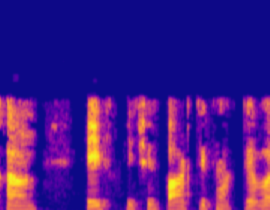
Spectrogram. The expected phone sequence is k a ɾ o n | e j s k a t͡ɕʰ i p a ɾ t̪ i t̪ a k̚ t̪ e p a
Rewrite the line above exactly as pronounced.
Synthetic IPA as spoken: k a ɾ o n | e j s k i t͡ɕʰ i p a ɾ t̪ i t̪ʰ a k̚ t̪ e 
